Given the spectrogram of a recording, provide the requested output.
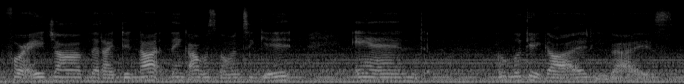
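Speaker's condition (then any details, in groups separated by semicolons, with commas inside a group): No condition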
